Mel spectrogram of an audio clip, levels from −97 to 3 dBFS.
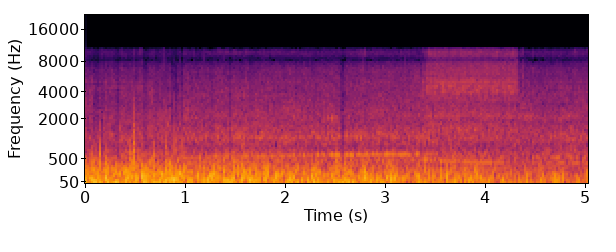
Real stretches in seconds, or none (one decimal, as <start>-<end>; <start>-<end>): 0.6-3.6; 4.1-4.6

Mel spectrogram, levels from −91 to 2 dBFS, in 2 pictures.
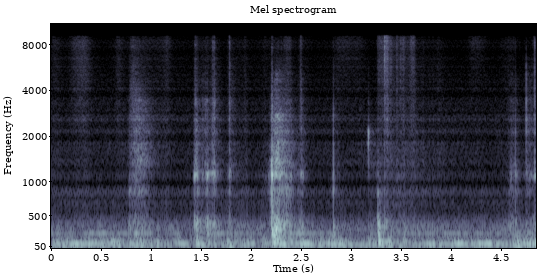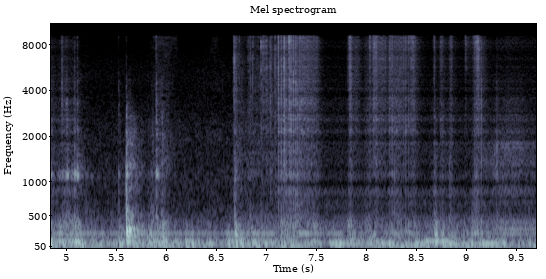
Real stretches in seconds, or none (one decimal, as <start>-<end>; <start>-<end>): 5.1-7.1

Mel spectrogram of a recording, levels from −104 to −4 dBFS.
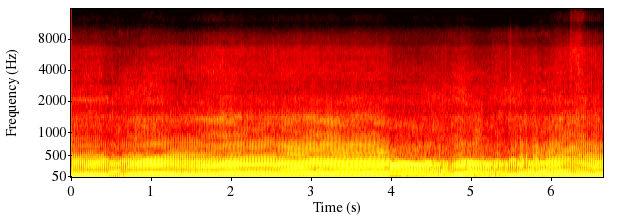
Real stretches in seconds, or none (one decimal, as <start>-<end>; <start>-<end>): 0.0-1.8; 5.8-6.7

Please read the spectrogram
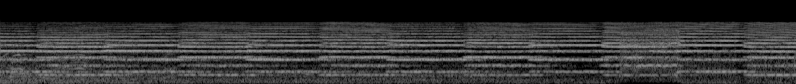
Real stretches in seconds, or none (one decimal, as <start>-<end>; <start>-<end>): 0.0-6.2; 6.8-8.0

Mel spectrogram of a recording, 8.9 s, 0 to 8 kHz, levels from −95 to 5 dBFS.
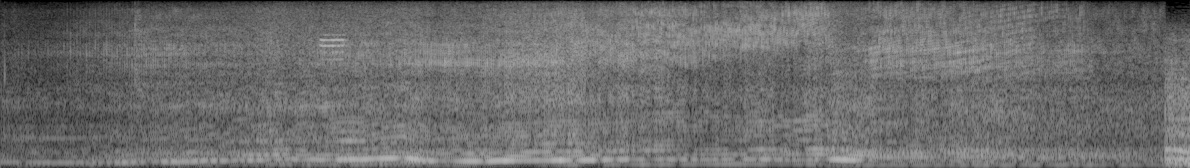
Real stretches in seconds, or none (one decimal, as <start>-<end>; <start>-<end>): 0.0-0.4; 0.9-4.2; 4.7-8.9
